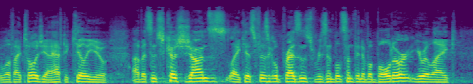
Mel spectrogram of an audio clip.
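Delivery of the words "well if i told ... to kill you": ordinary talk, nothing marked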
